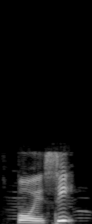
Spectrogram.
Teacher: ¿Cuál suena más? La I. Por lo tanto, llega a ser hiato acentual.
